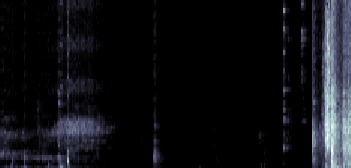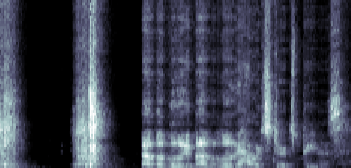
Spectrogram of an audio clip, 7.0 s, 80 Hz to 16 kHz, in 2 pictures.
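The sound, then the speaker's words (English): A window is pushed open with a short, loud thunk and rattle, followed by silence and then people talking. “I'll just open the windows 1 second, real quick.”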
